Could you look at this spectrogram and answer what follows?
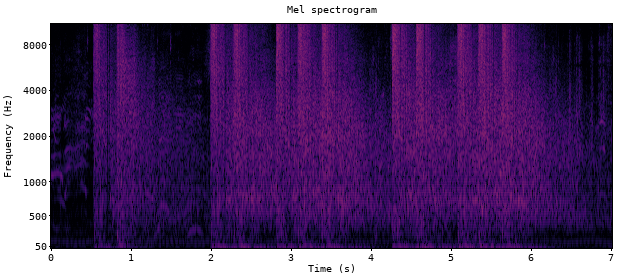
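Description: Gunfire in the Men of War Assault Squad 2 WW1 mod battle, repeated sharp rifle and machine-gun volleys cracking in clusters over a low steady hum, with a voice faintly present in the background.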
